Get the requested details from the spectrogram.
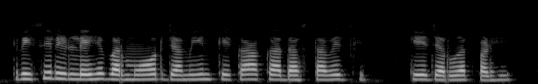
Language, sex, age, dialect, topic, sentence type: Chhattisgarhi, female, 18-24, Eastern, banking, question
